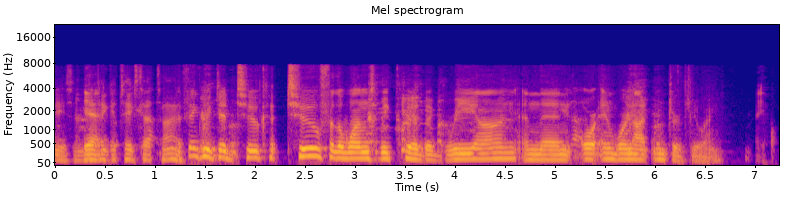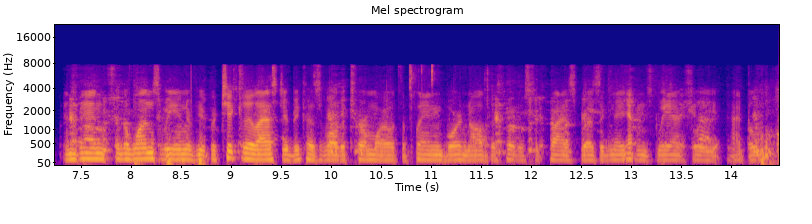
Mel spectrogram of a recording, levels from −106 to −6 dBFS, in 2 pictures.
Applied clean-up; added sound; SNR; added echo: neural mask model RNNoise.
